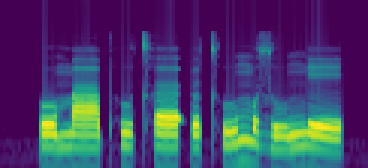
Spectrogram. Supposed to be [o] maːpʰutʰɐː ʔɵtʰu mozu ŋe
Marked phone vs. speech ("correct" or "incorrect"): correct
